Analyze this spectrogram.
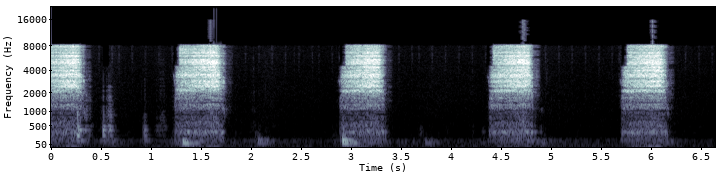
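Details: Night in a barn owl nest box, 16 March 2024: an owlet swallows a newly brought rodent, giving five raspy hissing screeches about a second or more apart, mixed with small clicks and low knocks.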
